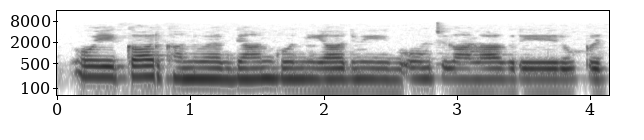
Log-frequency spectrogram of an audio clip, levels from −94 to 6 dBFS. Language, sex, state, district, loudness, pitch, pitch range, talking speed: Rajasthani, female, Rajasthan, Churu, -21 LUFS, 185 Hz, 180-190 Hz, 200 wpm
